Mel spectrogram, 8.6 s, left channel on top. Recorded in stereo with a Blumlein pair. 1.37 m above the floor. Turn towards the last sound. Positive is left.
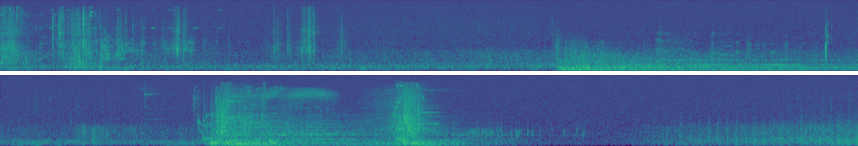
No sound to turn to.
